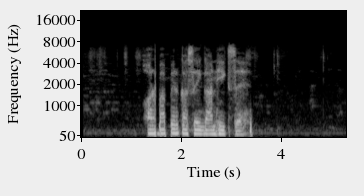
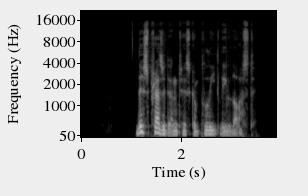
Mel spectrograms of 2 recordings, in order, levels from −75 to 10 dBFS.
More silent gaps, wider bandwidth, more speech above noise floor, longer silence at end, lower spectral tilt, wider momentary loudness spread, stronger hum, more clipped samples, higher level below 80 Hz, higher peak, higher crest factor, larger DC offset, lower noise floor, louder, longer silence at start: neither; second, 7.6 kHz vs 16.5 kHz; second, 38 dB vs 51 dB; first, 1.9 s vs 0.45 s; about the same, -5.5 dB/octave vs -5 dB/octave; about the same, 9 LU vs 11 LU; neither; neither; first, -42 dBFS vs -54 dBFS; first, 0 dBFS vs -4 dBFS; second, 16 dB vs 22 dB; neither; second, -52 dBFS vs -74 dBFS; first, -15 LUFS vs -23 LUFS; second, 0.85 s vs 1.1 s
